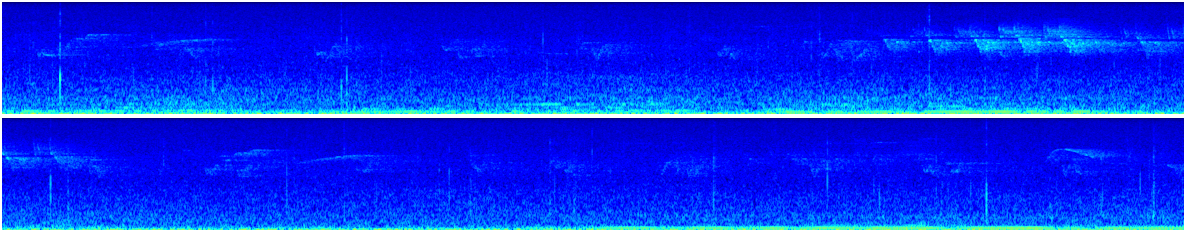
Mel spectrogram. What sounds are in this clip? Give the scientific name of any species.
Vireo olivaceus, Contopus virens, Seiurus aurocapilla, Setophaga fusca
